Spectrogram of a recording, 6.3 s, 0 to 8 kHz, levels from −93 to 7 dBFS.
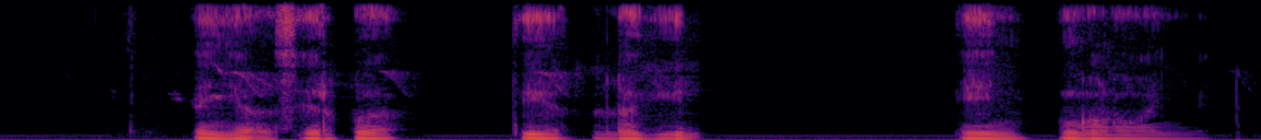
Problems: constant background noise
